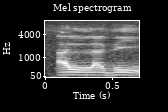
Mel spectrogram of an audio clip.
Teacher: ini allazi ini ujung lidah kita ditemukan dengan gigi atas. Allazi, maka keluarlah suara lembut sedikit.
